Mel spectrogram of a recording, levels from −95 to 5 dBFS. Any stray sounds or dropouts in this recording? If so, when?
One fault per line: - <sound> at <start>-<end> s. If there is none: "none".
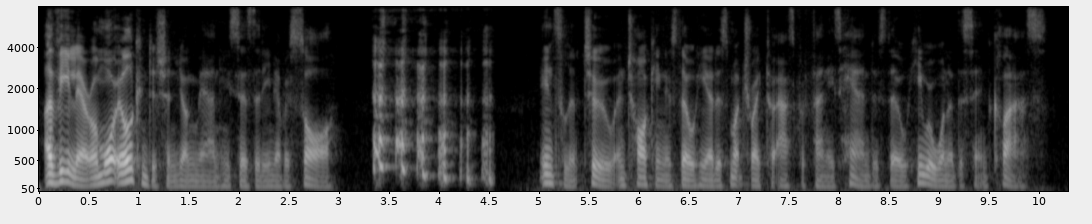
- laugh at 3.3-4.6 s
